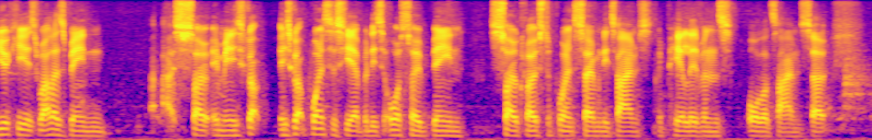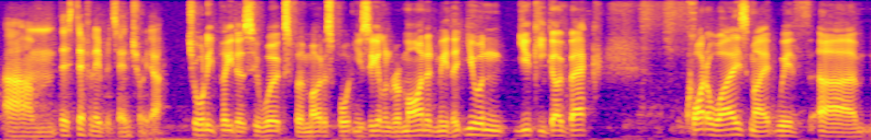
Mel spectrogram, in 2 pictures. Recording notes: Live from the Singapore GP. Live from the heart of Singapore ahead of the Grand Prix.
